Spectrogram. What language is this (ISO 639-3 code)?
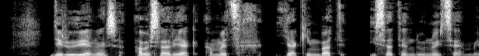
eus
